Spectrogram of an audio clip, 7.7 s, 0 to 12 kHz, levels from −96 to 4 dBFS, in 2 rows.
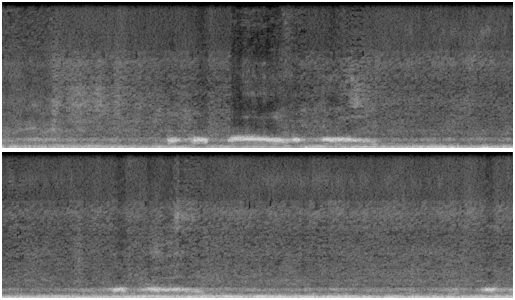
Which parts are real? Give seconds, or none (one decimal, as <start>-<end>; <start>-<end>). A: none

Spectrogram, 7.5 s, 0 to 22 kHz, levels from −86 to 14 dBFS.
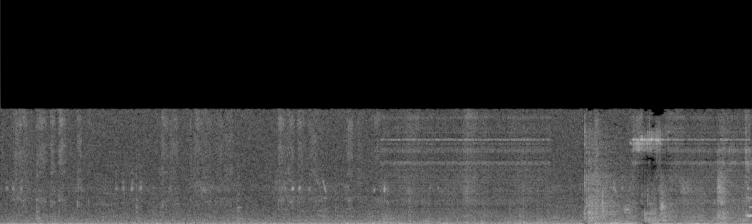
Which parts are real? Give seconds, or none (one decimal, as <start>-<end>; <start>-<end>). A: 0.0-3.8; 5.5-6.3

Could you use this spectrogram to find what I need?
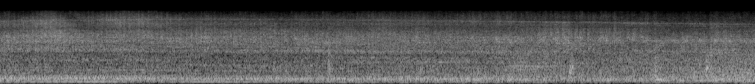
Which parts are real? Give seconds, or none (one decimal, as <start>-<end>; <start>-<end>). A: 0.0-3.5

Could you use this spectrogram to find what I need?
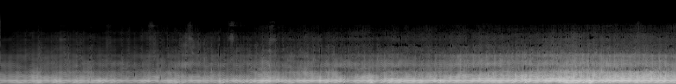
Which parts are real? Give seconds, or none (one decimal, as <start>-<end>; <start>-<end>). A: none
